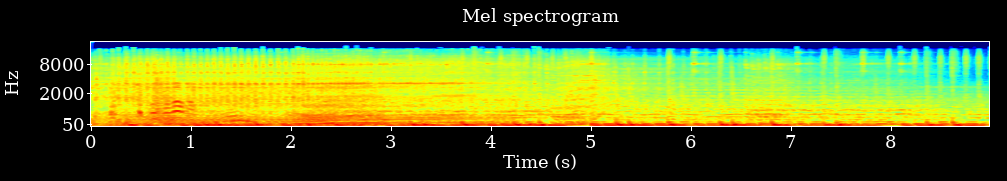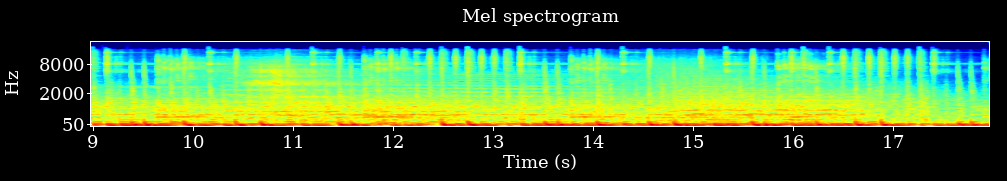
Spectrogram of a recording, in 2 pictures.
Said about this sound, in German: Bergauf tat sich das Motorrad schwer.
